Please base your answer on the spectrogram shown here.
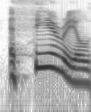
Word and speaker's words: ethereal: r e a l think eth and then real ethereal describes something light and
